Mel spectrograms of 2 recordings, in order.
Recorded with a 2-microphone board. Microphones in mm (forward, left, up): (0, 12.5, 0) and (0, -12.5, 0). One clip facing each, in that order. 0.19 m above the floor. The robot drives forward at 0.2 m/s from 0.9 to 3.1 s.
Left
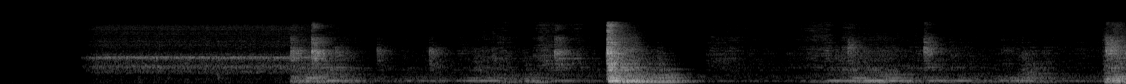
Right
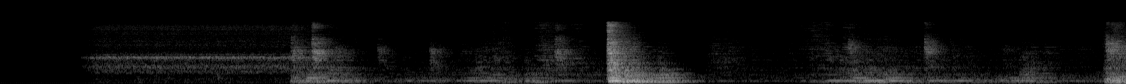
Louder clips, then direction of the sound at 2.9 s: Left 2 dB; 60° left (ahead or behind).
